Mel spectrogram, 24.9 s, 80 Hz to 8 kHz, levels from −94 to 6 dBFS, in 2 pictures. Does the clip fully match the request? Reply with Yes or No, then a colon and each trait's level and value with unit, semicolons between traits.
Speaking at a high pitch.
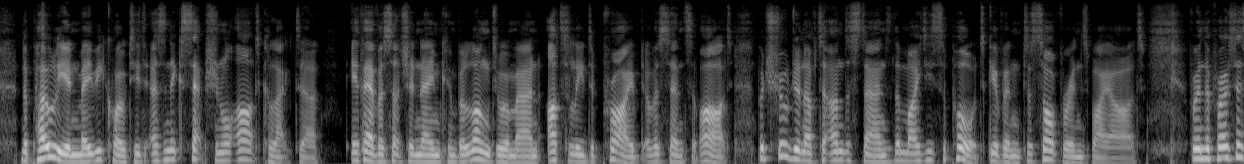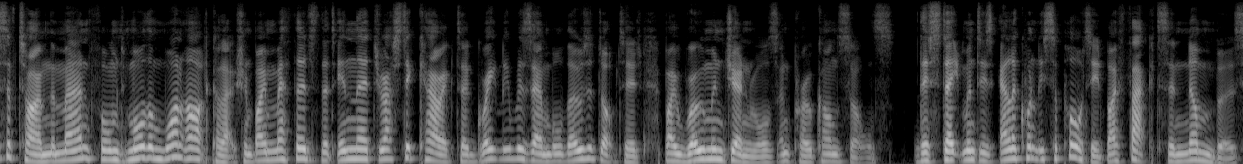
No: medium, 140 Hz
